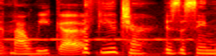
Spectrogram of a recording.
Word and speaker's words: Mavuika: I think you and actually eventually don't arrive at a pronounce very V. I different think you just have to say it like destination. Mavuika.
